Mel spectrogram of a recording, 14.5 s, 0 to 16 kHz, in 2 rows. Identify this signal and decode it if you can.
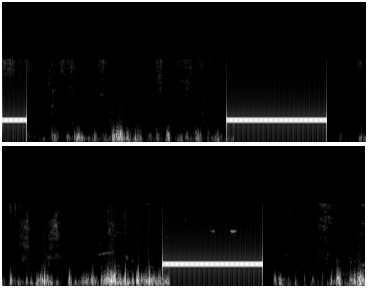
Ringback tone (North America), 440 + 480 Hz.
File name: CENTRAL BLN / out ericka.canales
